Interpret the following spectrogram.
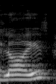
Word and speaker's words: Lloyd: un grupo económico inglés, se escribe Lloyd, se dice Lloyd, en Londres entre 1779 y 1986, que parece más una fábrica de automóviles que una compañía de seguros.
